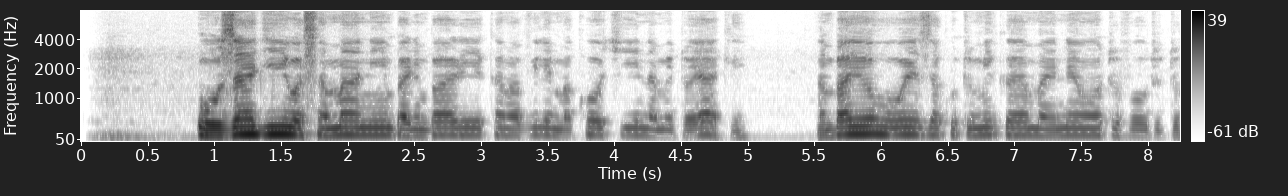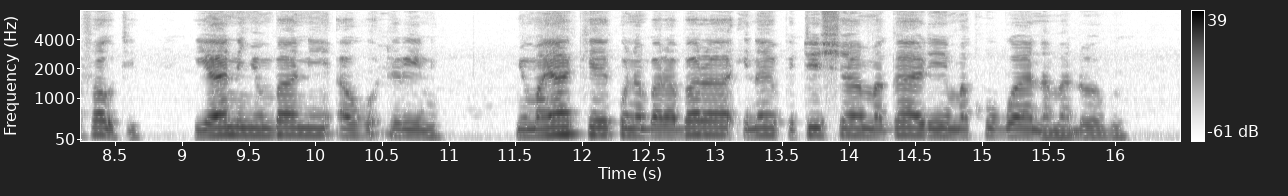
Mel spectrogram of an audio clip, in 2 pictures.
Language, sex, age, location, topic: Swahili, male, 25-35, Dar es Salaam, finance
